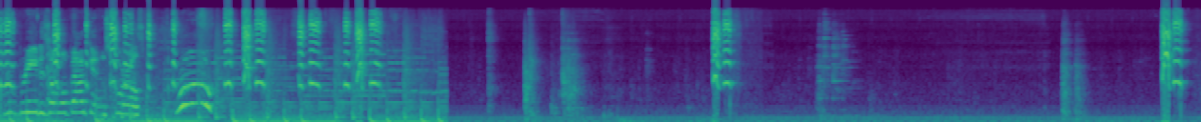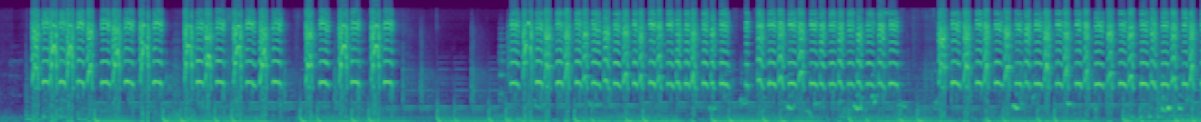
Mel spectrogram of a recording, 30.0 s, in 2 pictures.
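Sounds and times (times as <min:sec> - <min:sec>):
dog toy squeaking: 0:00.0 - 0:04.9, 0:08.9 - 0:09.3, 0:14.5 - 0:20.0, 0:21.2 - 0:30.0.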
